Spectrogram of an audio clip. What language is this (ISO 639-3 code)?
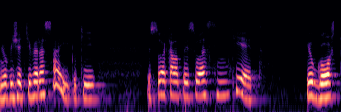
por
